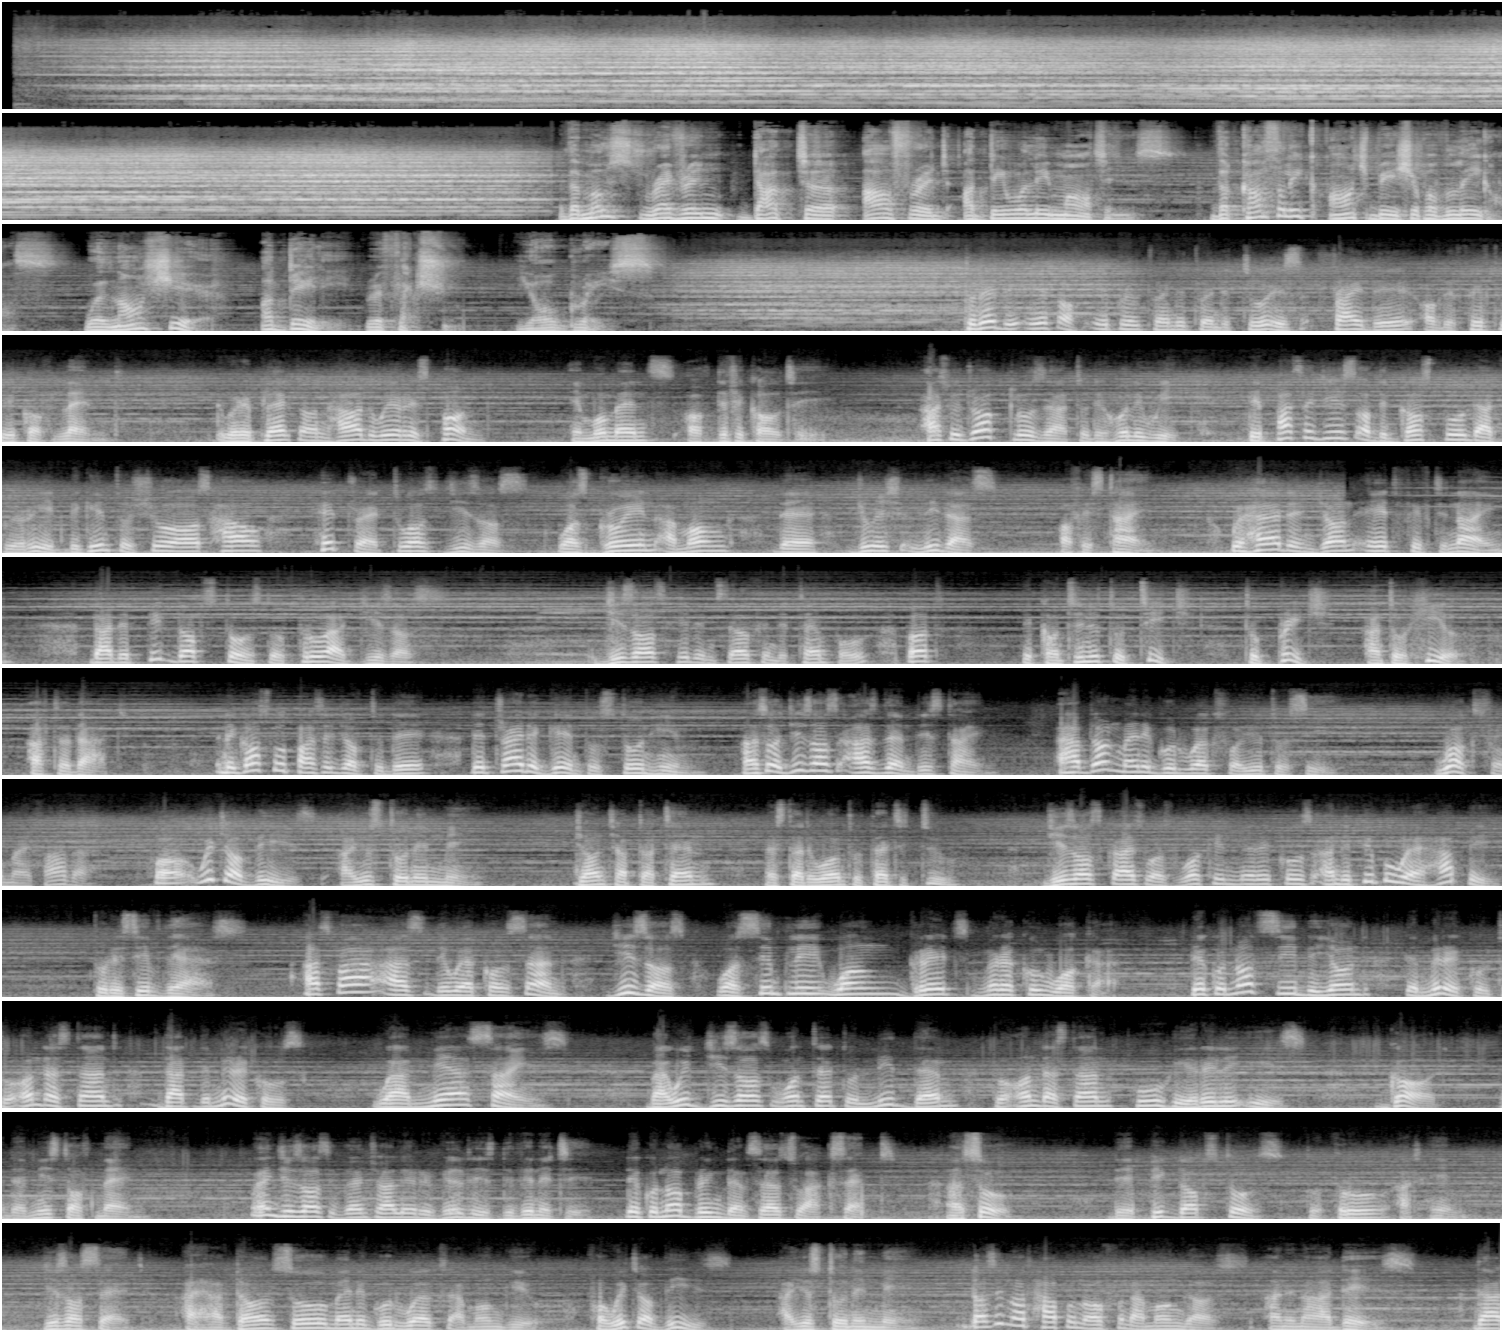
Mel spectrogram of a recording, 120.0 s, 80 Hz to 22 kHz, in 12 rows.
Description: LENTEN REFLECTION WITH ARCHBISHOP ALFRED MARTINS.
FRIDAY-8-LENTEN-TALK.mp3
